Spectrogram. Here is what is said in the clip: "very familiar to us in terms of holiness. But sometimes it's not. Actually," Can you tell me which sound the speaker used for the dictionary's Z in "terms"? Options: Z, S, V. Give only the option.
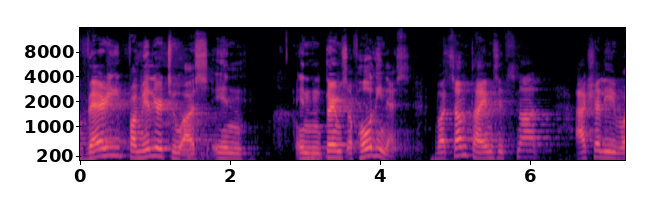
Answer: S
